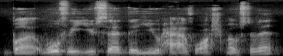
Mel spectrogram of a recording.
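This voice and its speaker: A man's voice: medium pitch, normal speed, a little mellow. A man co-hosting a casual pop-culture podcast, chatting in an easygoing, inquisitive way. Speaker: podcast co-host.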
